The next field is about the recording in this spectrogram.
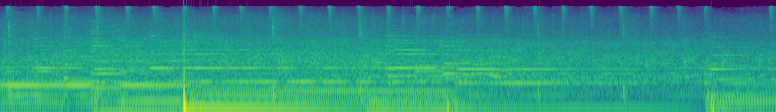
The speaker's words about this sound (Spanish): Dale un aplauso fuerte al Señor.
